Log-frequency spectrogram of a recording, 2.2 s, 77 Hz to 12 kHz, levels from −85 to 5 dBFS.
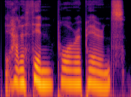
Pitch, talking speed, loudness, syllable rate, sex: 155 Hz, 165 wpm, -19 LUFS, 4.7 syllables/s, female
